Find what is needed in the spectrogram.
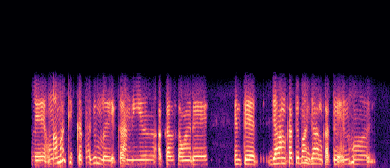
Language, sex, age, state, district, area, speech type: Santali, female, 30-45, Jharkhand, Pakur, rural, conversation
